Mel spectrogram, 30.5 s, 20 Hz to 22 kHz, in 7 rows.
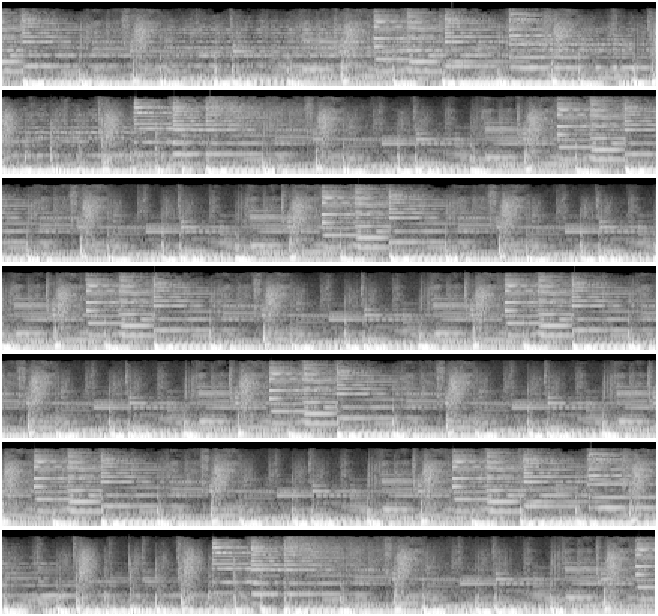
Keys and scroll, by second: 0.1 Left, 2.8 Return, 14.8 ctrl+g, 15.4-16.3 typing, 16.3 alt+e, 20.6 Left, 20.9 Left, 23.6 Return, 25.1 ctrl+g, 25.7 Tab, 25.8 Tab, 30.1 Left, 30.4 Left.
